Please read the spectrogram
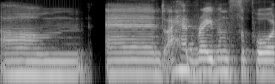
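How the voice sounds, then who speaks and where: A woman speaks at a very deep, low pitch with fairly even intonation. The room echo is audible. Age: 40s. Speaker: tantra teacher. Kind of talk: interview.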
